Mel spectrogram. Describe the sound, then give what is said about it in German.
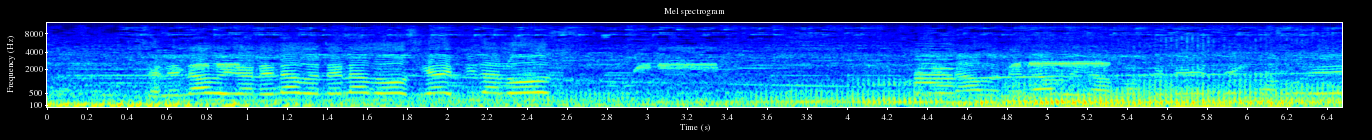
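Steady street bustle with traffic rumble filling the background, while voices talk over it in bursts; the busy streets around the square plaza of the Zócalo in a Mexican town, heard from a café, with birds chirping, at moderate loudness. “Nimm das Zwitschern der Vögel wahr und das Treiben auf den Straßen rund um den quadratischen Platz.”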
